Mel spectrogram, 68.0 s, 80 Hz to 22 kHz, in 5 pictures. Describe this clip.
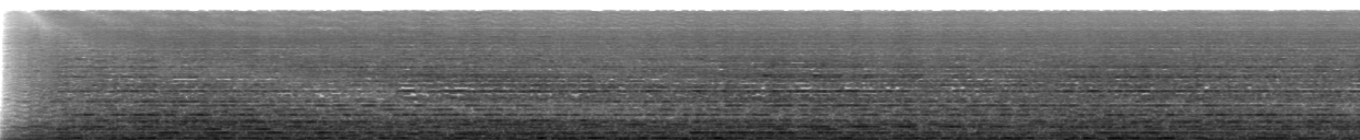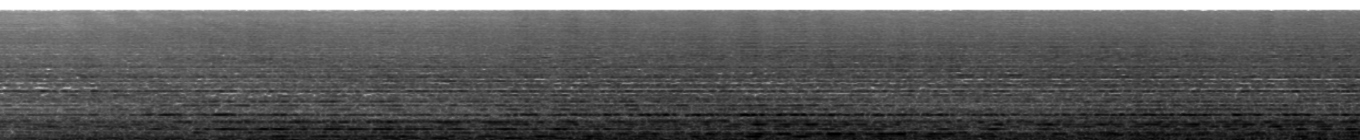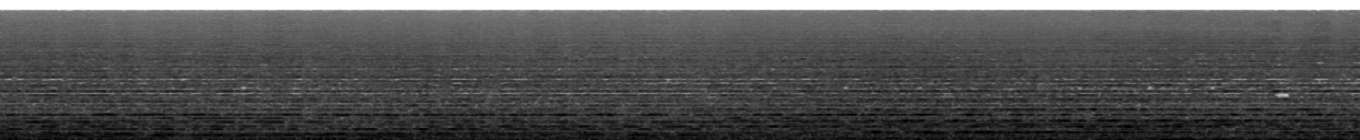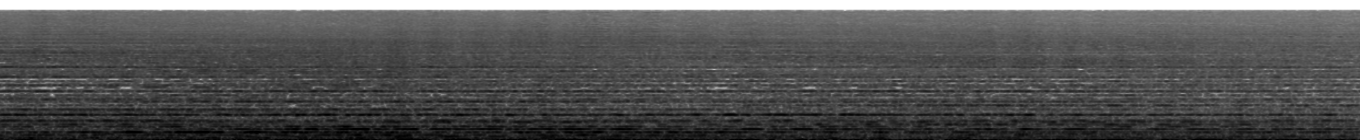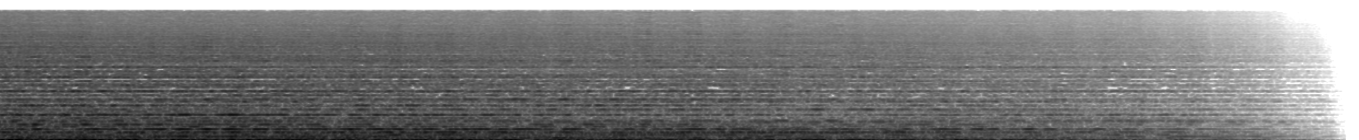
Diamond-Scape
This was meant to be a part of a track I was working on, but ended up getting caught up in something else. So, I decided to give this away to those of you who may have use for it. The most important effect used to make this was Absynth 5's Atherizer.
Background, Ambient, Soft, Sound-effect, Synth, Digital, Atherizer, Musical, Soundcsape, Minimal, Film, Atmospheric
